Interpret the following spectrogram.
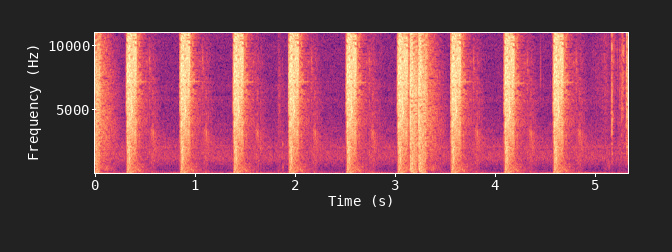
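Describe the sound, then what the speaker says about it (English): A gun with a light grip in PUBG Mobile firing in a steady series of about ten sharp, loud single shots, evenly spaced roughly half a second apart with one quick double burst midway, heard alone without talk. "I think I put the most shots on target there with that one firing repeatedly."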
